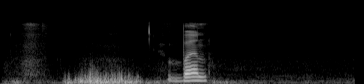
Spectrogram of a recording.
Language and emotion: Russian, neutral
